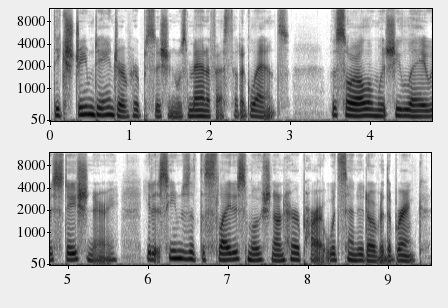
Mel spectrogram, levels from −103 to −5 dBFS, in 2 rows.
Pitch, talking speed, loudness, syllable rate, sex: 185 Hz, 225 wpm, -16 LUFS, 5.9 syllables/s, female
